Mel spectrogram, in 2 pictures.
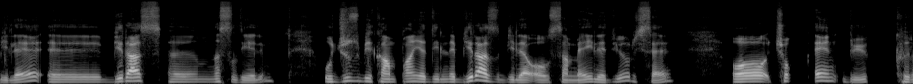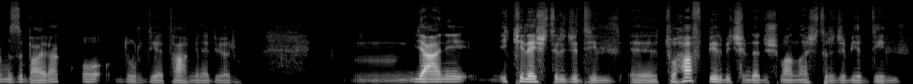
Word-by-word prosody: bile, 110 Hz, -, -2 dB
eee, 115 Hz, 0 st, -4 dB
biraz, 155 Hz, +9 st, +3 dB
ımm, 120 Hz, 0 st, -8 dB
nasıl 120 Hz, -5 st, -5 dB
diyelim, 105 Hz, +9 st, -7 dB, 0.5 s
ucuz 150 Hz, +5 st, -3 dB
bir 145 Hz, -, -1 dB
kampanya 125 Hz, 0 st, 0 dB
diline 120 Hz, -1 st, -5 dB
biraz 160 Hz, -, +4 dB
bile 105 Hz, -1 st, 0 dB
olsa 100 Hz, 0 st, -2 dB
meylediyor 115 Hz, -, -4 dB
ise 160 Hz, -, -4 dB, 0.6 s
o 135 Hz, +3 st, +5 dB
çok 155 Hz, -, -3 dB, 0.2 s
en 165 Hz, 0 st, +1 dB
büyük 115 Hz, +1 st, -6 dB, 0.2 s
kırmızı 115 Hz, 0 st, -6 dB
bayrak 100 Hz, +5 st, -2 dB, 0.2 s
odur 105 Hz, -5 st, -8 dB
diye 95 Hz, -2 st, -6 dB
tahmin 90 Hz, -1 st, -4 dB
ediyorum. 95 Hz, +2 st, -11 dB, 1.1 s
Imm, 85 Hz, +9 st, -16 dB
yani, 125 Hz, -1 st, +8 dB, 0.3 s
ikileştirici 125 Hz, -6 st, +4 dB
dil, 95 Hz, -1 st, -7 dB, 0.2 s
eee, 100 Hz, -2 st, -5 dB
tuhaf 165 Hz, +2 st, +7 dB
bir 115 Hz, -5 st, +2 dB
biçimde 100 Hz, 0 st, -1 dB
düşmanlaştırıcı 100 Hz, -1 st, -4 dB
bir 95 Hz, -1 st, -8 dB
dil, 95 Hz, +1 st, -8 dB
115 Hz, 120 wpm, -27 LUFS, 100-125 Hz, 1.1 s, yani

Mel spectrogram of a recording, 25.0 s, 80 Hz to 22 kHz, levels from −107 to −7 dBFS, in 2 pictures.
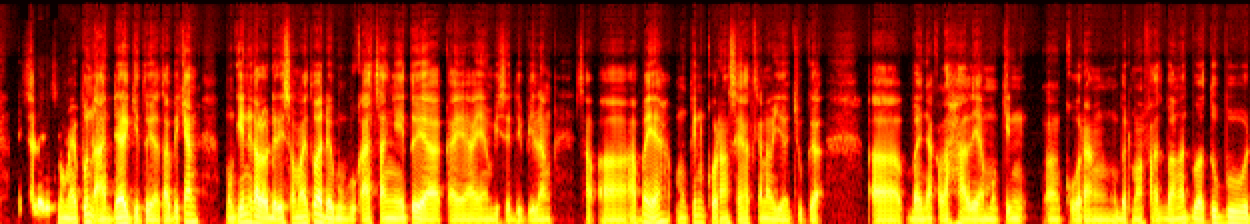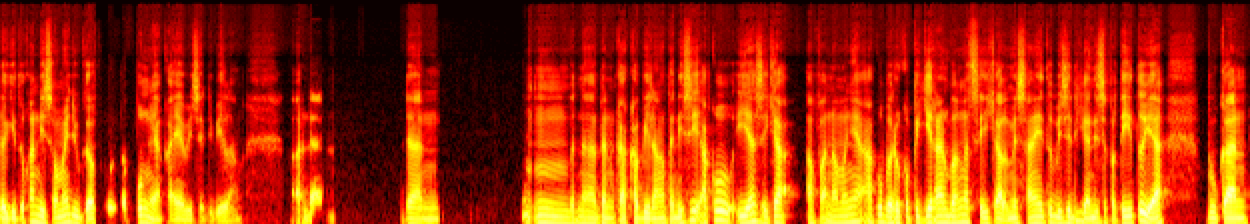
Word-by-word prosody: misal -, -, -8 dB
dari 390 Hz, -4 st, +3 dB
siomay 95 Hz, -, +1 dB
pun 135 Hz, 0 st, +2 dB
ada 90 Hz, +1 st, +3 dB
gitu 95 Hz, -3 st, 0 dB
ya, 85 Hz, -, +1 dB
tapi 90 Hz, +3 st, 0 dB
kan 135 Hz, 0 st, +2 dB, 0.2 s
mungkin 125 Hz, +7 st, +1 dB
kalau 110 Hz, -6 st, +5 dB
dari 95 Hz, -, +4 dB
siomay 105 Hz, +3 st, 0 dB
itu 140 Hz, -, +6 dB
ada 115 Hz, -6 st, +5 dB
bumbu 95 Hz, -1 st, -3 dB
kacangnya 95 Hz, +1 st, +1 dB
itu -, -, -1 dB
ya 90 Hz, 0 st, +3 dB
kayak 85 Hz, 0 st, -1 dB, 0.2 s
yang -, -, -6 dB
bisa 90 Hz, -1 st, -6 dB
dibilang 85 Hz, +1 st, -4 dB, 0.2 s
se -, -, -9 dB
eee, 85 Hz, 0 st, -2 dB
apa -, -, -2 dB
ya, 100 Hz, +3 st, +3 dB, 0.2 s
mungkin 115 Hz, +5 st, -6 dB
kurang 100 Hz, -3 st, -1 dB
sehat 95 Hz, +2 st, -3 dB
karena 95 Hz, -2 st, -3 dB
iya 85 Hz, -2 st, -3 dB
juga, -, -, -5 dB, 0.6 s
eee, 80 Hz, 0 st, +1 dB
banyak 95 Hz, +1 st, -2 dB
lah 90 Hz, -, -1 dB
hal 95 Hz, -2 st, -1 dB
yang 90 Hz, -, 0 dB
mungkin, 90 Hz, +2 st, -4 dB, 0.2 s
eee, 90 Hz, 0 st, -3 dB
kurang 85 Hz, -1 st, -3 dB
bermanfaat 90 Hz, 0 st, -3 dB
banget 95 Hz, +3 st, -1 dB
buat 95 Hz, -2 st, +1 dB
tubuh. 105 Hz, -2 st, +1 dB
Udah 95 Hz, -, +4 dB
gitu 100 Hz, +1 st, -1 dB
kan 135 Hz, 0 st, -1 dB
di 115 Hz, -, +2 dB
siomay 110 Hz, +4 st, +1 dB
juga 100 Hz, -6 st, +3 dB
full 380 Hz, -1 st, -5 dB
tepung 380 Hz, -, -1 dB
ya 90 Hz, -, +1 dB
kayak 90 Hz, +2 st, -1 dB
bisa 85 Hz, -, -7 dB
dibilang, 75 Hz, +2 st, -7 dB, 0.5 s
eee, -, -, -3 dB
dan -, -, -1 dB, 0.8 s
dan 95 Hz, -1 st, -1 dB, 1.0 s
mhm, 115 Hz, -3 st, -1 dB
bener 105 Hz, -1 st, -1 dB
dan, 100 Hz, -1 st, 0 dB
Kakak, 100 Hz, 0 st, +1 dB
bilang 100 Hz, -1 st, +2 dB
tadi 105 Hz, -, +1 dB
sih 165 Hz, +6 st, +1 dB
aku 165 Hz, -, +1 dB, 0.2 s
iya 125 Hz, +4 st, +5 dB
sih, 110 Hz, -, -2 dB
Kak, 120 Hz, -1 st, +3 dB, 0.2 s
apa 110 Hz, -, -3 dB
namanya 120 Hz, +3 st, 0 dB
aku 125 Hz, -, 0 dB
baru 110 Hz, +1 st, +5 dB
kepikiran 120 Hz, +1 st, +3 dB
banget 125 Hz, +2 st, +2 dB
sih 100 Hz, -, +1 dB
kalau -, -, +5 dB
misalnya 110 Hz, +3 st, +1 dB
itu 120 Hz, -, -1 dB
bisa 110 Hz, +1 st, +1 dB
diganti 100 Hz, +1 st, +1 dB
seperti 115 Hz, 0 st, -2 dB
itu -, -, +4 dB
ya, -, -, +8 dB, 0.5 s
bukan 100 Hz, 0 st, +5 dB
100 Hz, 210 wpm, -22 LUFS, 90-115 Hz, 1.0 s, ya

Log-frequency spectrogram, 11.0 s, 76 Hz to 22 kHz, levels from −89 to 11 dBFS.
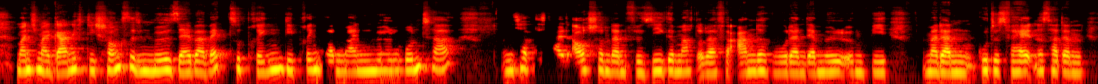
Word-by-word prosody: manchmal 195 Hz, -2 st, +2 dB
gar 165 Hz, 0 st, +4 dB
nicht 210 Hz, +1 st, 0 dB
die 195 Hz, -, -1 dB
Chance, 215 Hz, +6 st, +2 dB
den 190 Hz, -3 st, +1 dB
Müll 195 Hz, +2 st, +4 dB
selber 175 Hz, -2 st, +2 dB
wegzubringen. 210 Hz, -3 st, 0 dB
Die 195 Hz, -2 st, -1 dB
bringt 200 Hz, +1 st, -1 dB
dann 180 Hz, 0 st, -2 dB
meinen 180 Hz, +1 st, 0 dB
Müll 190 Hz, 0 st, -2 dB
runter. 210 Hz, +2 st, 0 dB, 0.4 s
Und 185 Hz, -, -5 dB
ich -, -, -3 dB
habe 210 Hz, -, -1 dB
das -, -, -12 dB
halt 185 Hz, -, -2 dB
auch 195 Hz, -, +3 dB
schon 195 Hz, -2 st, -1 dB
dann 175 Hz, 0 st, 0 dB
für 175 Hz, -, -5 dB
sie 185 Hz, +3 st, 0 dB
gemacht 180 Hz, -1 st, -2 dB
oder 165 Hz, 0 st, +1 dB
für 165 Hz, +1 st, -7 dB
andere, 180 Hz, +3 st, +1 dB
wo 165 Hz, 0 st, -4 dB
dann 165 Hz, -1 st, +1 dB
der 165 Hz, -1 st, +2 dB
Müll 175 Hz, 0 st, 0 dB
irgendwie 170 Hz, 0 st, -5 dB, 0.3 s
wenn 175 Hz, -, -11 dB
man 175 Hz, 0 st, +2 dB
dann 170 Hz, -1 st, +7 dB, 0.2 s
'n -, -, -20 dB
gutes 190 Hz, -3 st, -1 dB
Verhältnis 185 Hz, +1 st, +1 dB
hat, 180 Hz, -, 0 dB
dann 165 Hz, -1 st, -1 dB
185 Hz, 230 wpm, -25 LUFS, 175-195 Hz, 0.4 s, dann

